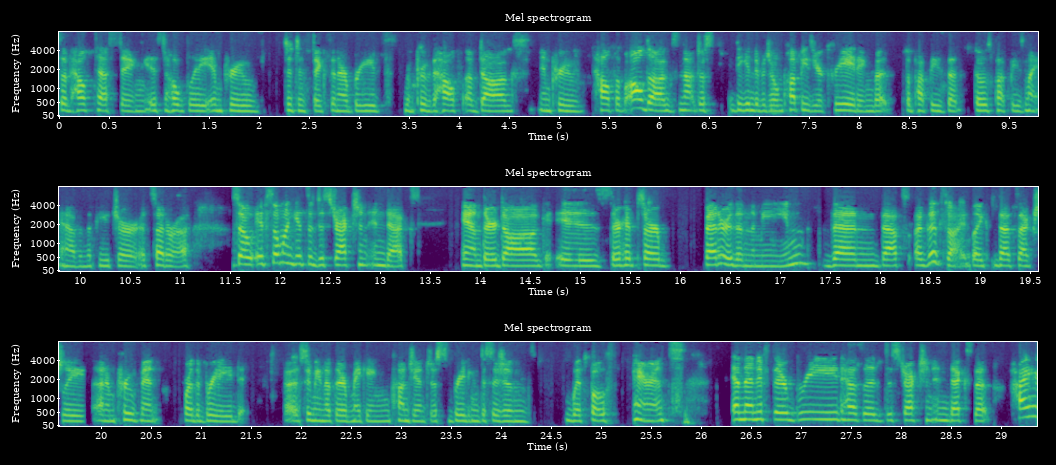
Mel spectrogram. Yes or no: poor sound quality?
no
